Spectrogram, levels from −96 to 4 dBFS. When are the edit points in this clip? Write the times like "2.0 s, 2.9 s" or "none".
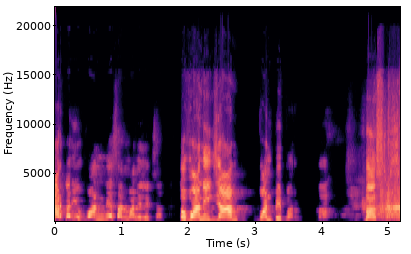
none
